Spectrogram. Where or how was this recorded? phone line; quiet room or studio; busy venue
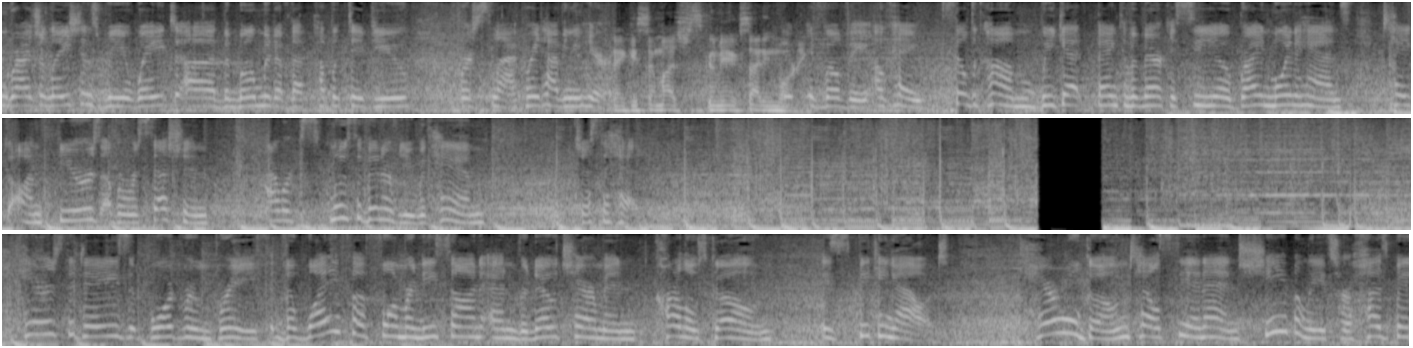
busy venue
